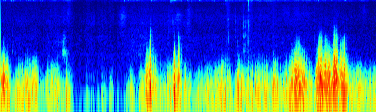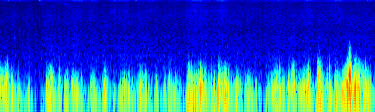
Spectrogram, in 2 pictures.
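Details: Several hyenas feasting on a hippopotamus carcass, giving low rumbling growls and grunts in uneven bursts, with a few sharper, louder outbursts between short pauses.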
